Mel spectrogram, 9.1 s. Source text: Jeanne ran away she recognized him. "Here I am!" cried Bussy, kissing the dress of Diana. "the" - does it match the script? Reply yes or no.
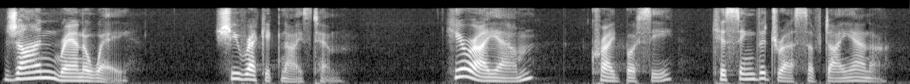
yes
